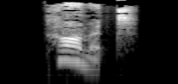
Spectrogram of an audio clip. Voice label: "comet", voice

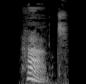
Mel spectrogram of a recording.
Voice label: "hat", voice

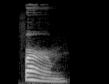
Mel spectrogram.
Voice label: "firm", spelling

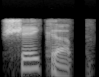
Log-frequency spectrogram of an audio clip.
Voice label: "shake-up", English

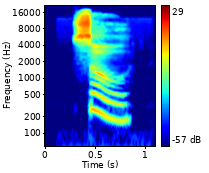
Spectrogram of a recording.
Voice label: "sole", English voice

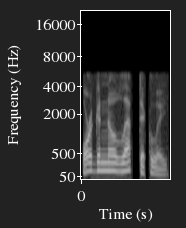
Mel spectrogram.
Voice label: "organoleptically", English

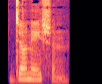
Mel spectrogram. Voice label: "donation", spelling

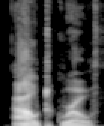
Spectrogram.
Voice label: "outgrowth", English voice

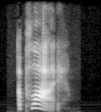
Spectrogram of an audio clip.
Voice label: "apply", English

